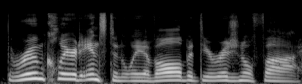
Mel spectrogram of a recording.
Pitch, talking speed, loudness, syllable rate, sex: 185 Hz, 200 wpm, -17 LUFS, 5.6 syllables/s, male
